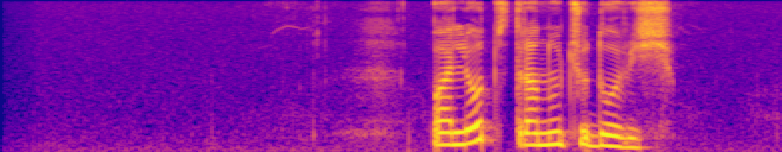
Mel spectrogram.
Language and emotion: Russian, neutral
